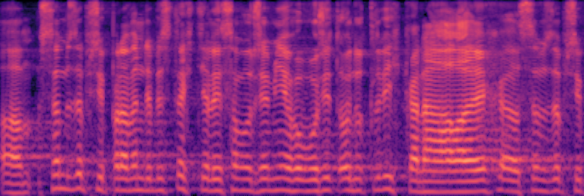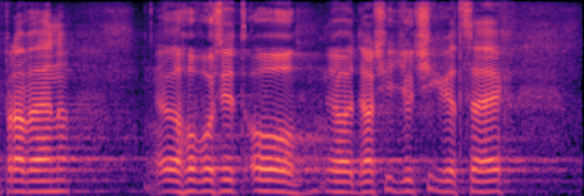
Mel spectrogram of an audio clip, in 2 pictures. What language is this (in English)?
Czech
